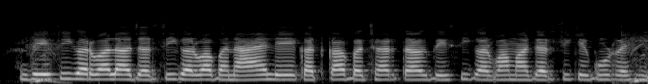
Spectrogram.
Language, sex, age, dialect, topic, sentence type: Chhattisgarhi, female, 25-30, Eastern, agriculture, question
